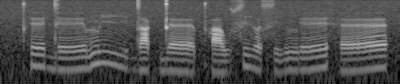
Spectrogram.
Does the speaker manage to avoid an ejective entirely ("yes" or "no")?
yes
